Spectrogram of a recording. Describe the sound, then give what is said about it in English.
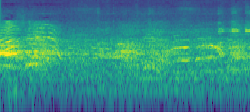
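A large outdoor crowd of protesters, mostly teens and younger adults, on Washington Street chatters continuously, many overlapping voices blending into a steady murmur with occasional raised calls, moderately loud and filling the space without any single clear speaker. “The crowd mostly consisting of teens. It looks like younger adults as well.”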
